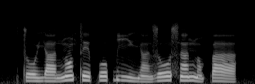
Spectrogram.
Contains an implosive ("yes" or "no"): yes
